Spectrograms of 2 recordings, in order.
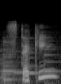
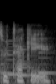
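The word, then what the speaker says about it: すてき: Steki is Suteki. Do you say this? Sometimes the U you don't pronounce when it's Su, so I'm not sure, but I've never actually heard the lovely before.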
